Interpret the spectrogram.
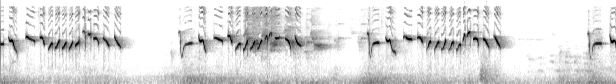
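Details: Prinia (prenjak daun) from NTB, Lombok, singing tirelessly day and night. Three long bursts of rapid, chattering whistled notes, each about two seconds long, come with short gaps between them. A lone upswept note closes the sequence.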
